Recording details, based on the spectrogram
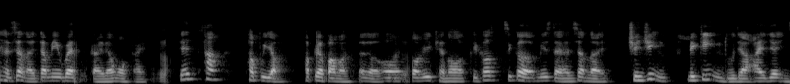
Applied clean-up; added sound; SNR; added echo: neural mask model DeepFilterNet 3.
